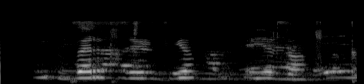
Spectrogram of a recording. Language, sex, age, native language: Icelandic, male, 9, Icelandic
